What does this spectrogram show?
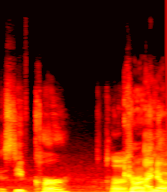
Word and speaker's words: Kerr: speech Steve K Steve Kerr I know how to pronounce it third time we corrected you I it's spelled with an E it's fonetic to me but like they gave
